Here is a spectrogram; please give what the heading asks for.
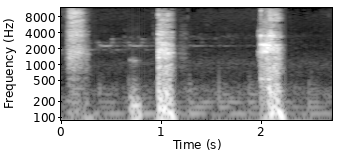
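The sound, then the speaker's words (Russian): A man coughs hard right after speaking excitedly, in air that is hard to breathe. There are three harsh, loud coughs with a softer hack between the first two, each separated by short pauses. “«Ты вернулся!» — взволнованно произнес он и тут же закашлялся.”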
